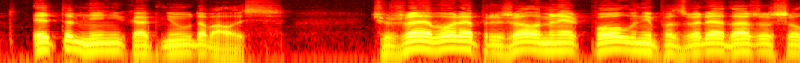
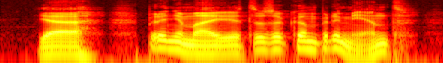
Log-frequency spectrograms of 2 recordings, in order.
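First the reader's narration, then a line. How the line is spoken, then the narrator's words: Strained mutter. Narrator (Russian): пробормотал я, силясь встать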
